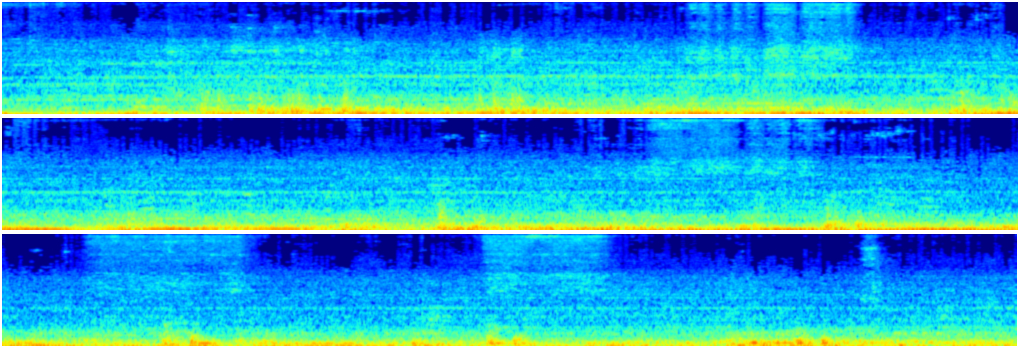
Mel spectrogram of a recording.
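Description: Diesel railcar of the Nærum local line running: a steady low rumble of engine and wheels, with four short bursts of hiss along the way.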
